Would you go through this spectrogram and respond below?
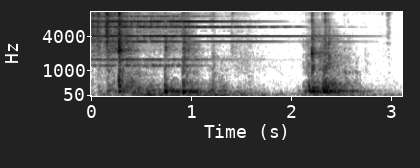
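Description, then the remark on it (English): A telephone bell rings in Joseph's woodwork shop with a bright metallic jangle that sustains throughout, swelling in bursts with a brief lull between rings. It is fairly quiet, with no voices. “He was busy making benches when a phone call made him stop.”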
